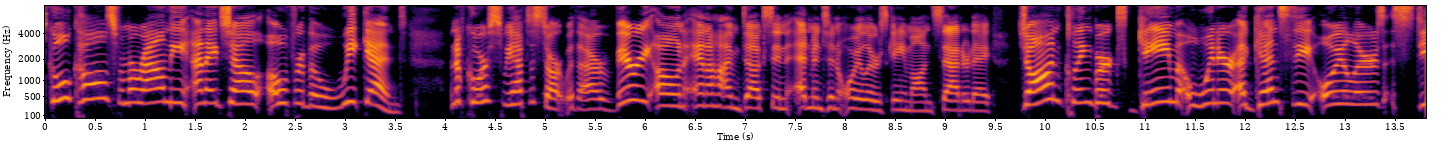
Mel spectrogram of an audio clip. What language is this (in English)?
English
